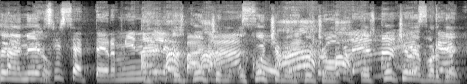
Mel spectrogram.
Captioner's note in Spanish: Risa sarcástica de la Doctora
